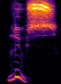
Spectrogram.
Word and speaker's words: loose: So we have lose and loose. So you can see these two words have very different pronunciations. Lose, loose, lose, loose.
